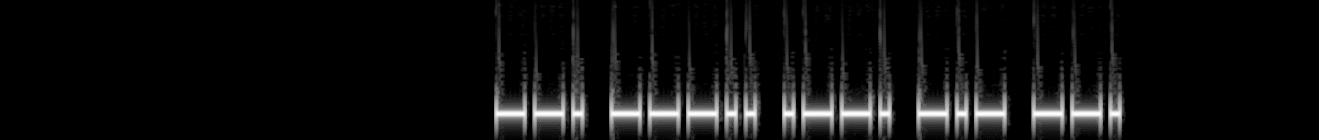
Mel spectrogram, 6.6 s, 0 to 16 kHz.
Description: Morse code, heard as a keyed tone, about 25 wpm, 700 Hz. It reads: G8PKG
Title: DXCC-100 Call Signs - 5 Characters - Repeated 3x - 25wpm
